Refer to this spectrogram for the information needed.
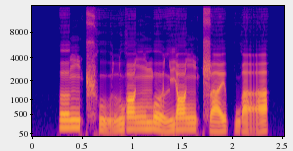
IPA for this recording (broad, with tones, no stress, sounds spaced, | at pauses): ɤ˥ ŋ ʈ͡ʂʰ ṵ˨˩ l w ɑ˥ ŋ m o˥˩ ʊ̯ l j ɑ˥ ŋ ʈ͡ʂ a˧˥ ɪ̯ p w ä̰˨˩˦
